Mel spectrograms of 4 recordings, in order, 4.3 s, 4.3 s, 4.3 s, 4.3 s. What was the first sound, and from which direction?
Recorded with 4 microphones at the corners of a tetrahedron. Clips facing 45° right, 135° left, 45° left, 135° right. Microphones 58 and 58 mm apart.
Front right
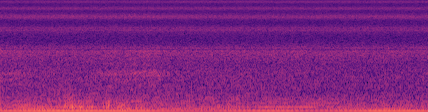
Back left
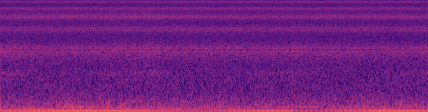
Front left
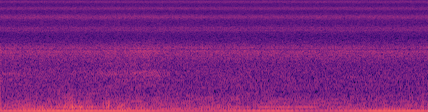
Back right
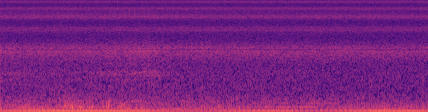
Only background noise.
